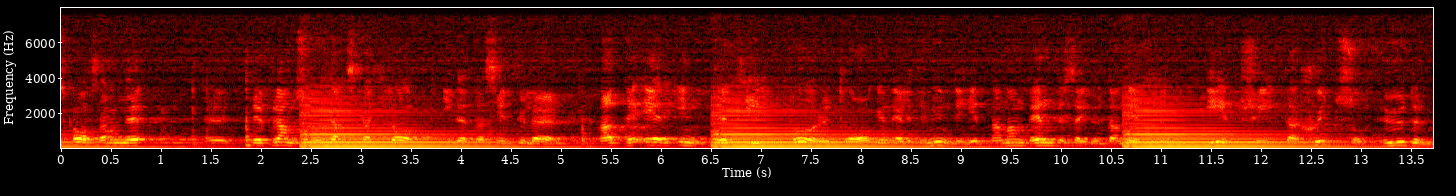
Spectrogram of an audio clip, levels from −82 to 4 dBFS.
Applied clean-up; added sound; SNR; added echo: none; Bowed string instrument; 1 dB; reverberation time 2.7 s.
